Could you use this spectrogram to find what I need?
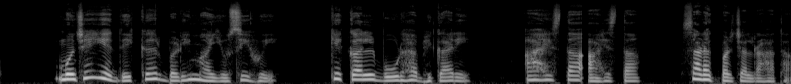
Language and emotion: Urdu, sad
